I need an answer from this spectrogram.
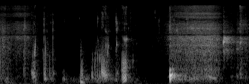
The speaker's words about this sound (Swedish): Åh, klunk. Evian från Frankrike.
